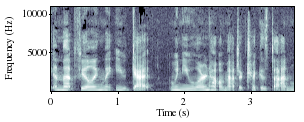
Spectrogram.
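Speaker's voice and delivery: normal talking voice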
